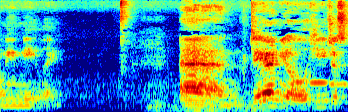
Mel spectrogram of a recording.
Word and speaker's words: MeeLing: to call you because it should be mailing and no it's not supposed to be mailing that is the meandering way to spell it what you're discussing my name is kneeling it is Cantonese which it is different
